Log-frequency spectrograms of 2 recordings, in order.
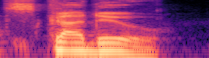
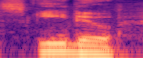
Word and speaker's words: Ski-Doo: We're talking KTM, Husqvarna, Polaris, Can-Am, BMW, Triumph, Ducati, Yamaha, Honda, and Ski-Doo, not Scudoo. Ski-Doo. That's how you say it, Ski-Doo.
